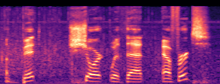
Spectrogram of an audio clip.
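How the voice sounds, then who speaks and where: A male golf commentator in the analyst's role, with a fairly high voice. He gives short reactions to shots over faint background noise. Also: slow.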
